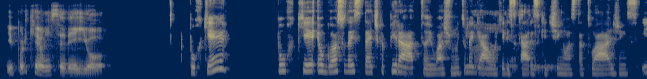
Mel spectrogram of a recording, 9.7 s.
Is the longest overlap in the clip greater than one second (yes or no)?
yes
